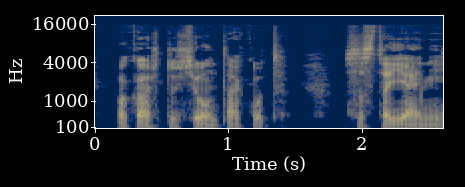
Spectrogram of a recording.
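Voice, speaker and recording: Against a quiet background, a man talks very slowly in a fairly low, dark, mellow voice, with a dry sound and no echo. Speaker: video blogger; vlogger showing his plot. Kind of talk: casual vlog walkthrough. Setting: outdoors. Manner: halting, many fillers. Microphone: phone near.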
